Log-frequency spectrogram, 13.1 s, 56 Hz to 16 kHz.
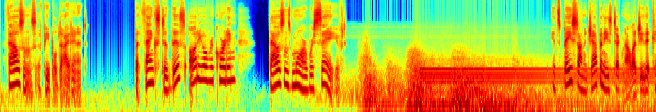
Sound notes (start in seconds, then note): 6.9 muffled vibration whooshing; 7.4 soft tone chimes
